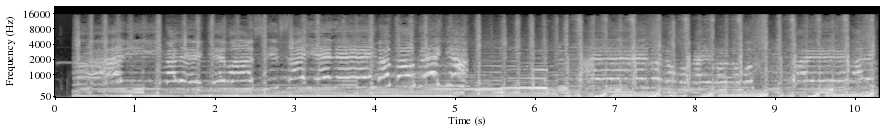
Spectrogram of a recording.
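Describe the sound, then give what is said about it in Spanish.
A song played backwards fills the whole stretch at steady, loud volume, with warbling sung melody lines and dense percussive hits swelling in rather than decaying, giving a smeared, sucking texture. “Vamos a empezar con el primer eh, fragmento de canción al revés que suena así.”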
